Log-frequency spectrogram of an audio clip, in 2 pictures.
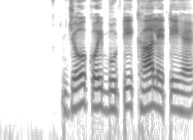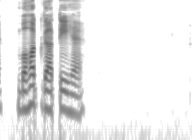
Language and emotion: Punjabi, neutral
